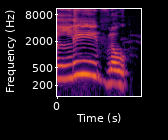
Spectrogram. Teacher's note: Na palavra livro, o li é a sílaba tônica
